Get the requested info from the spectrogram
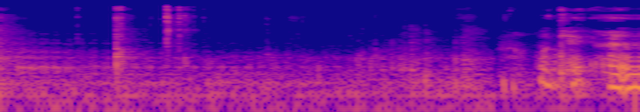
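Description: A person biting into a cookie and chewing it, with two sharp crunches about a second in.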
